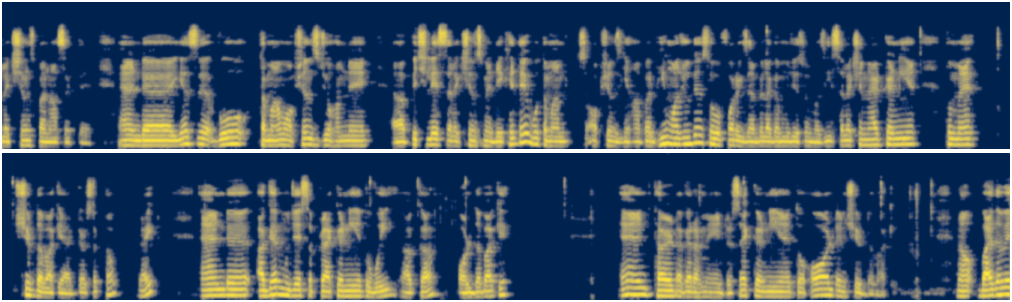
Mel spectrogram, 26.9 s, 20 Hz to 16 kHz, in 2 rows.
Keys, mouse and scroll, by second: 10.0-17.8 shift+drag, 17.8 space, 18.2 click, 18.3 space, 19.5 alt+click, 19.5-23.5 alt+drag.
